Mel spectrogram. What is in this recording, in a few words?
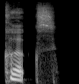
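"cooks", US English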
